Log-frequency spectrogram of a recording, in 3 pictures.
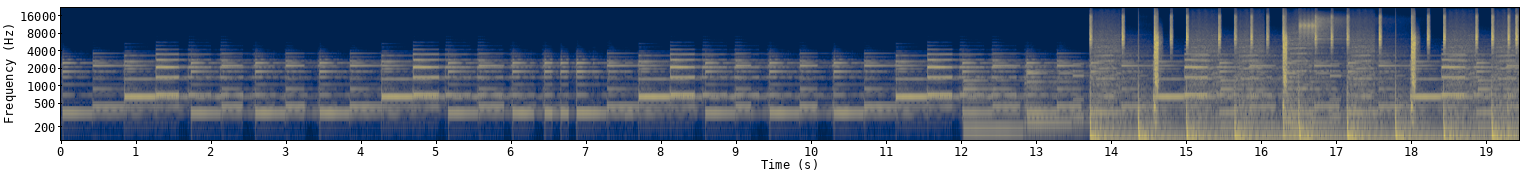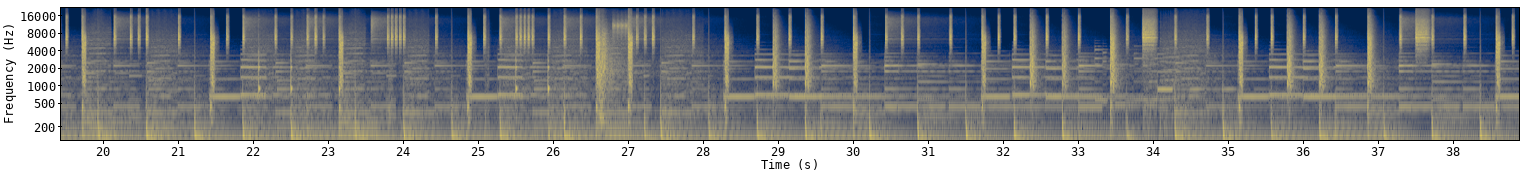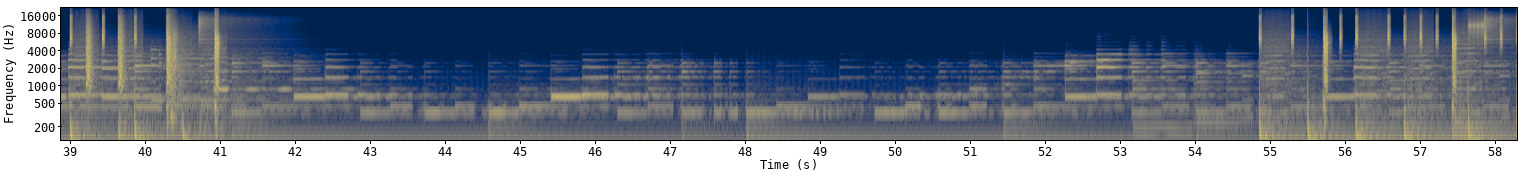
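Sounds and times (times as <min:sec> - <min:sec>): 
soul trap beat: 0:13.7 - 0:42.5, 0:54.9 - 0:58.2.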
